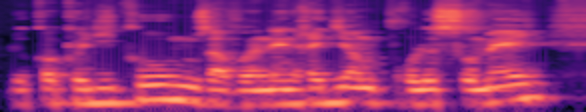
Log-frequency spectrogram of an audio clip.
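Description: With a southern French accent, a man talks at a fairly slow pace in a dark, mellow tone of medium pitch, his intonation fairly even. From southern France, Toulouse area. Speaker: company director. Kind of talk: radio interview. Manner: halting.

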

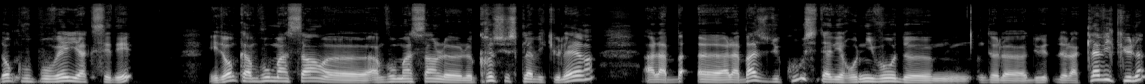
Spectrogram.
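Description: A man in a southern French accent, very wide pitch swings, dry, close sound with no echo. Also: medium pitch for a man, fairly slow pace. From southwestern France. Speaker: doctor and osteopath. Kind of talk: radio advice segment. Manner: halting, many repetitions.

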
